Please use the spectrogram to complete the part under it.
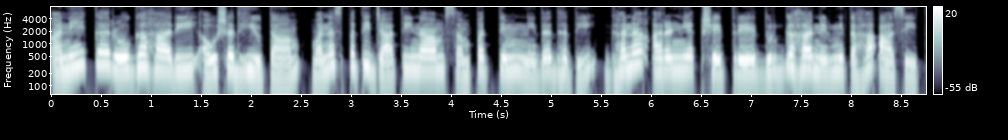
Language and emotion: Sanskrit, neutral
